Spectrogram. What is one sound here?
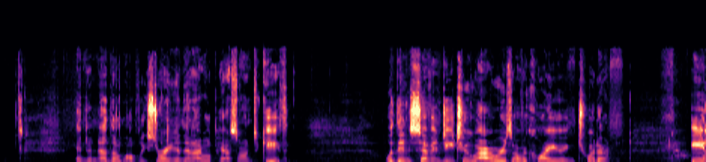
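An elderly woman speaks calmly into a microphone nearby.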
